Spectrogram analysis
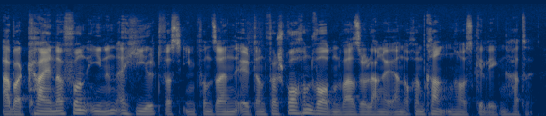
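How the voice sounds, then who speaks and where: Tiefer männlicher Hörspiel-Erzähler. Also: male voice, sits low, fast talker, a bit bright. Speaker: narrator. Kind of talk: scripted storytelling narration for radio drama.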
